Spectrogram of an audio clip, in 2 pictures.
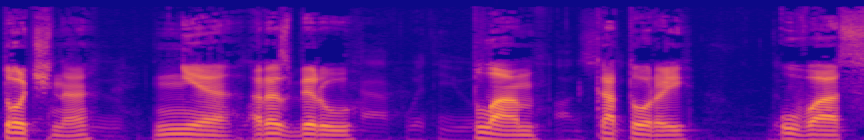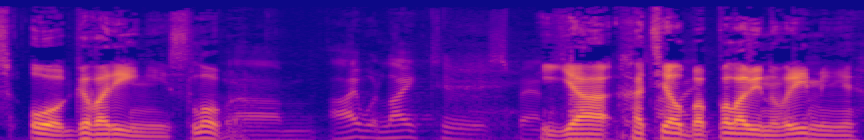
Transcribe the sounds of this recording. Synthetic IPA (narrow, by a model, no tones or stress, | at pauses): t̪o̞t͡ɕnə | nʲɪɾəzbʲɪɾu | plˠan | kɐt̪o̞ɾɨj | ʊvasoɡəvɐɾʲenʲɪːslˠo̞və̰ | jaxɐtʲe̞lˠbɨpəlˠɐvʲinʊvɾʲemʲɪnʲɪ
